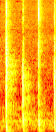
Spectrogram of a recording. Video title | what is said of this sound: Sourdough For Kids Part Two | we knock on the bottom does that sound hollow there's nobody home there that is good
